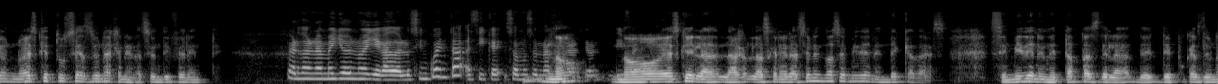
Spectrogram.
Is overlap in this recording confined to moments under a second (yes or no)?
no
